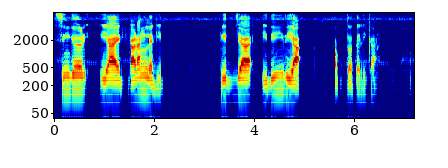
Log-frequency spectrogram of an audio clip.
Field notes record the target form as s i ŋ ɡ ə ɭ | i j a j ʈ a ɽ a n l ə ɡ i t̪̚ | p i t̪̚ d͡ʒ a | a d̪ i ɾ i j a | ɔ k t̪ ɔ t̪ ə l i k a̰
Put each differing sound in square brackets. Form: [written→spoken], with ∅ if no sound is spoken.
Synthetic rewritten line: s i ŋ ɡ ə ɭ | i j a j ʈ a ɽ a [n→ŋ] l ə ɡ i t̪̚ | p i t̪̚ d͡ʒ a | [a→i] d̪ i ɾ i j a | ɔ k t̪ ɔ t̪ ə l i k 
